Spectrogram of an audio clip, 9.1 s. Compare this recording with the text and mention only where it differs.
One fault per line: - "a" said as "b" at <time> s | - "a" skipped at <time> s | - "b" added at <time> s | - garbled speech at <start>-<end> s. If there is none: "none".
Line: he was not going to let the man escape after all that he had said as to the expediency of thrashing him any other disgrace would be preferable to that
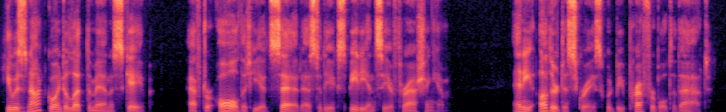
none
